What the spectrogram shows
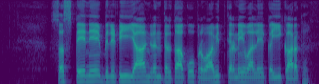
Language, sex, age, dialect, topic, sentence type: Hindi, male, 36-40, Garhwali, agriculture, statement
